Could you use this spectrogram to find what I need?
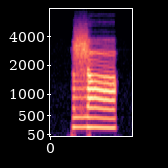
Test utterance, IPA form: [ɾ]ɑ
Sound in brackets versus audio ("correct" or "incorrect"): incorrect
